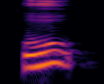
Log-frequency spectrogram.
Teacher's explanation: उ इस स्वर के उच्चारण में फेफड़ों से आने वाली हवा बिना किसी रुकावट के मुंह से बाहर निकलती है। होठ गोल रहते हैं और जीभ मुंह के पीछे और ऊंची स्थिति में रहती है। यह हरस्वल स्वर है। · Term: ह्रस्व स्वर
